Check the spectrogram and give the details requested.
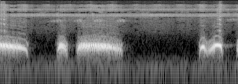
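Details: Spotted dove cooing loudly and clearly: a short note, then a long, hoarse, level coo, followed by a pause and a wavering two-part note, with no other sounds.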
